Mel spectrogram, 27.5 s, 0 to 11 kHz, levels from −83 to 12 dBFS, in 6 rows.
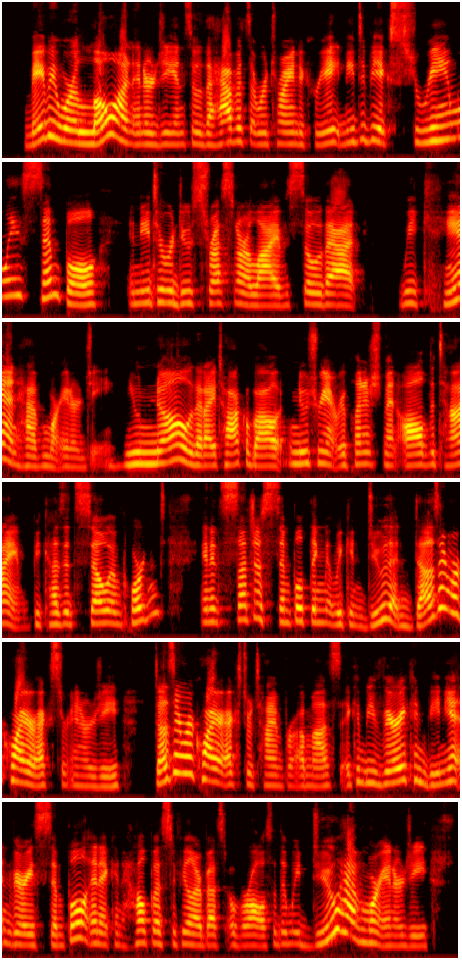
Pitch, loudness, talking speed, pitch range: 210 Hz, -19 LUFS, 210 wpm, 190-240 Hz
